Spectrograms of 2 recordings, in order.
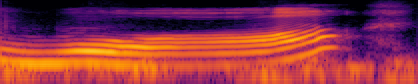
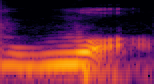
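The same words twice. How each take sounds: First: The tone dips and rises in a long, round contour. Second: The tone stays low and is cut off quickly. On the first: "that sort of round third tone" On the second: "which is just a little bit curt"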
